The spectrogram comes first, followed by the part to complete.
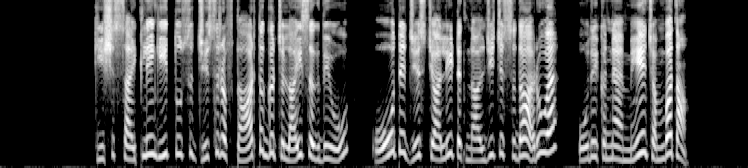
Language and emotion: Dogri, surprised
